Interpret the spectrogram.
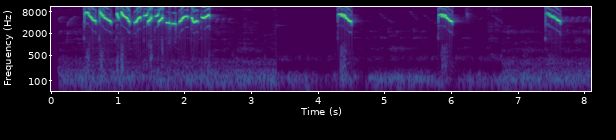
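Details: Oriental white-eye song used as a lure to attract other birds: a quick run of high, thin, wavering whistled notes, then single high descending tseee calls spaced about one and a half seconds apart, with a faint low hum behind.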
